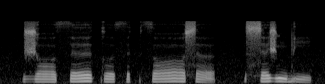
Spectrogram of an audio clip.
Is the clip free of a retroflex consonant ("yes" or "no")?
yes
